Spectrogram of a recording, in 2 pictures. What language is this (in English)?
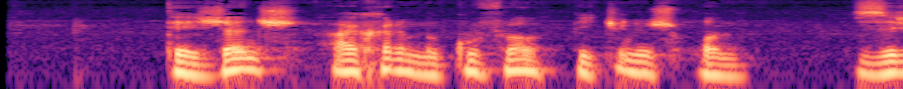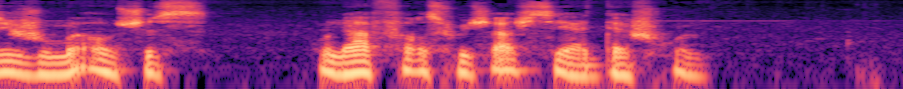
Kabardian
